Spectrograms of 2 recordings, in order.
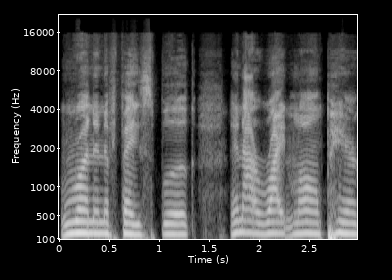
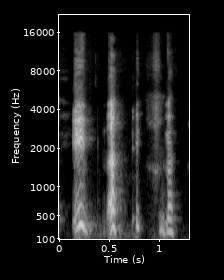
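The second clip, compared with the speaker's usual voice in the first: laughing; 4 semitones higher than usual. Real, not acted. Laughing at the joke.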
